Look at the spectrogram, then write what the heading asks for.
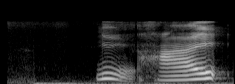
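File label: "nv3hai2", Mandarin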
